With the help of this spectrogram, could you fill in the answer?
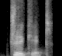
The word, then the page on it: tricot: Indian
